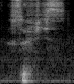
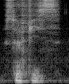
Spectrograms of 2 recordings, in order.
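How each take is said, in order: First: Hushed whisper of ce fils. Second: Said in the usual way. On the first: A narrator's reading. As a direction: breathe the words ce fils, voiceless and soft. Narrator's hushed repeated word. (chuchoté, ce fils à voix basse)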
